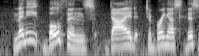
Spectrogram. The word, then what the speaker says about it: Bothans: which character said many bothans died to bring us this infrared correct you it's bothans yes atlas goes up one nothing i like almost said it right but then i got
